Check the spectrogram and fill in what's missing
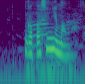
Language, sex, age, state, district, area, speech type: Santali, female, 18-30, West Bengal, Malda, rural, spontaneous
